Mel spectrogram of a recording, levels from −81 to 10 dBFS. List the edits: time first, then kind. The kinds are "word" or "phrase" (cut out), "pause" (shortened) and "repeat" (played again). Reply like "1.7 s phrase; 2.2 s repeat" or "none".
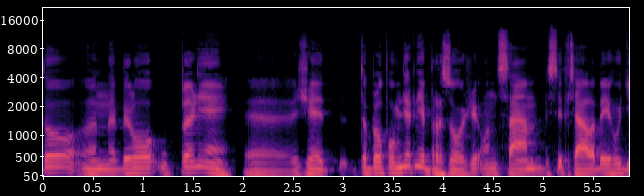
1.9 s pause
